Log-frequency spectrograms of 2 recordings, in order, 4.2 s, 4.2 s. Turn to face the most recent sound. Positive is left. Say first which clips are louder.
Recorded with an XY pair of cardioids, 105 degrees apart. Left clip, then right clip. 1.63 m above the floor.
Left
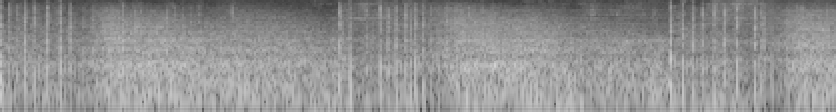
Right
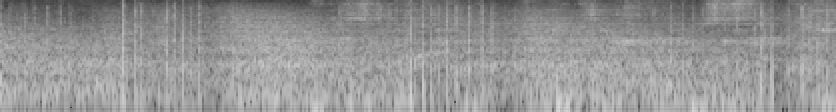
# right 2 dB
turn(degrees=-65)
